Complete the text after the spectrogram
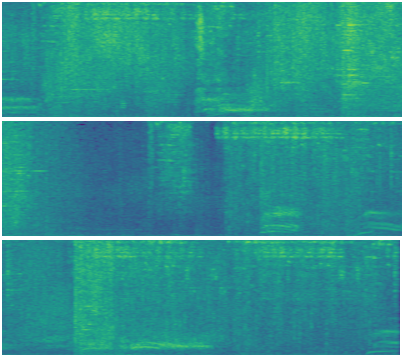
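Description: Heavy blows land with loud crashing impacts.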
